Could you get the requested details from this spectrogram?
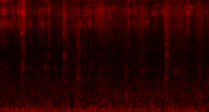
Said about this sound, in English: They've got all of their finery on. Can you hear? Can you hear the horses?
